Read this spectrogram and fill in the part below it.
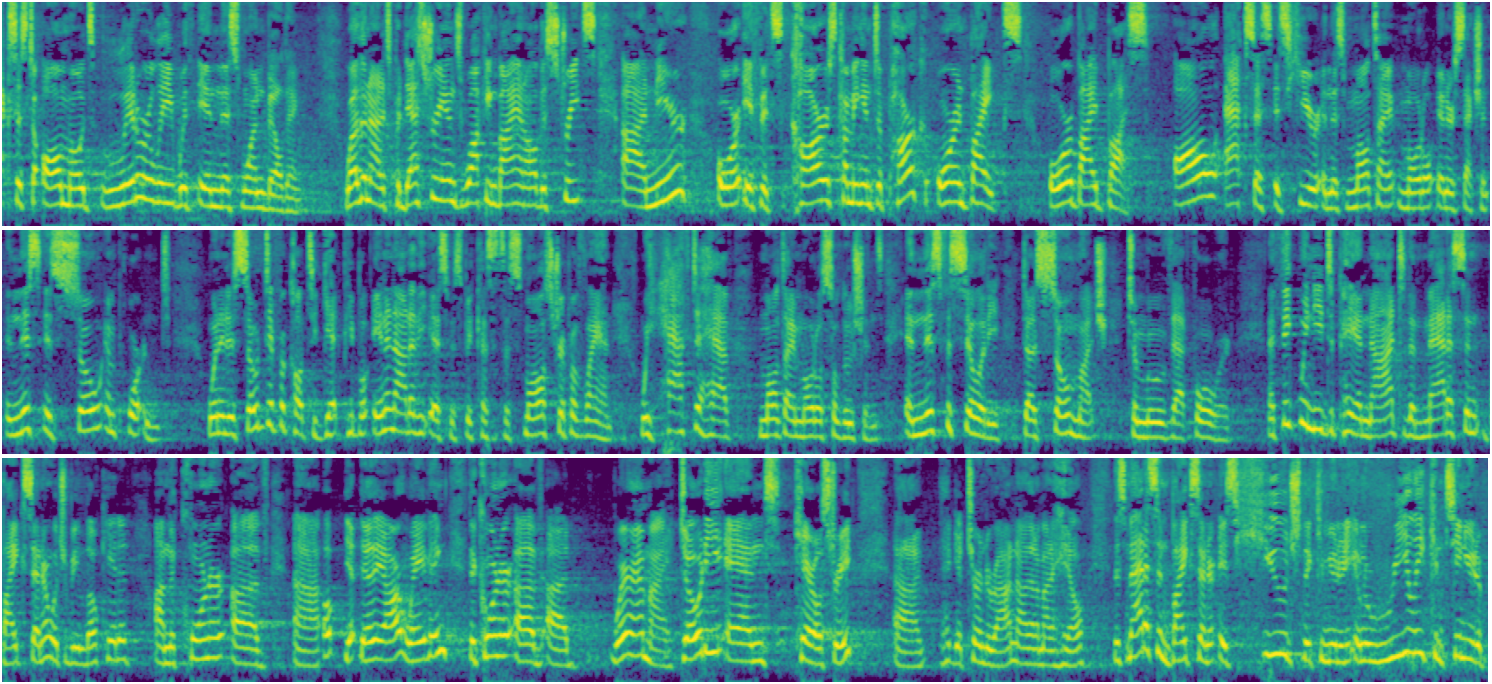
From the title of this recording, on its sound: News Conference: Wilson Street Garage Grand Opening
